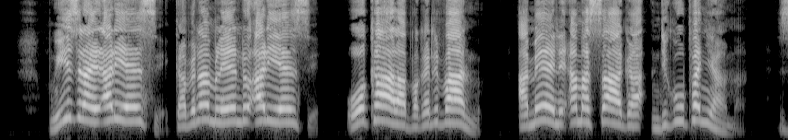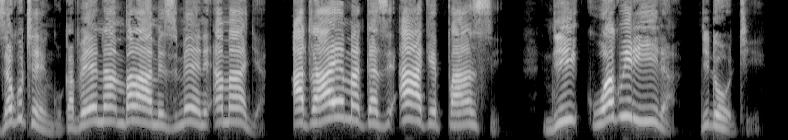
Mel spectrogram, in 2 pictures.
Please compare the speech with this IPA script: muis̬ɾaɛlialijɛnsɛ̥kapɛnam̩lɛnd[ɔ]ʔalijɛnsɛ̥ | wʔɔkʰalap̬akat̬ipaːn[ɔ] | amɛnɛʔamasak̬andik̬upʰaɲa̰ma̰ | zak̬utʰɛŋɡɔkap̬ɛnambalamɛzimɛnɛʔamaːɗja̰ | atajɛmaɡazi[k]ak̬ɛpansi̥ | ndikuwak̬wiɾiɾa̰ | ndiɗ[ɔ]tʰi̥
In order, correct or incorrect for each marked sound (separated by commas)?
correct, incorrect, incorrect, incorrect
